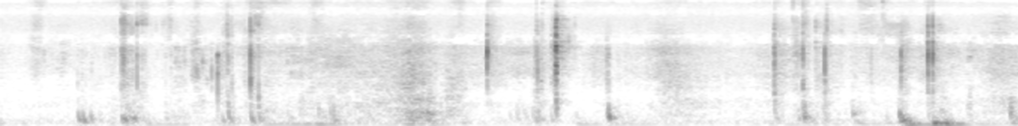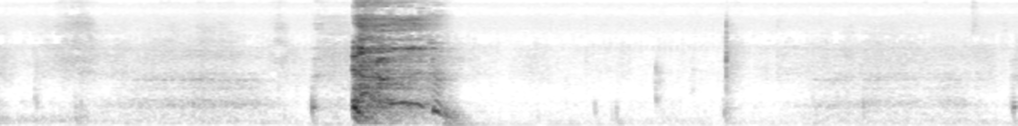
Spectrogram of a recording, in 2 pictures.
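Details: Evening coughing fit recorded while lying on the back: soft throat clicks and small breathy sounds, then one loud, harsh cough burst in a quiet room.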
